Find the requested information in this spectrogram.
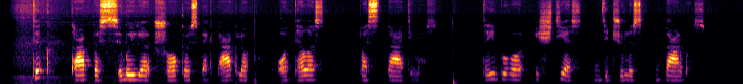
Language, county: Lithuanian, Vilnius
